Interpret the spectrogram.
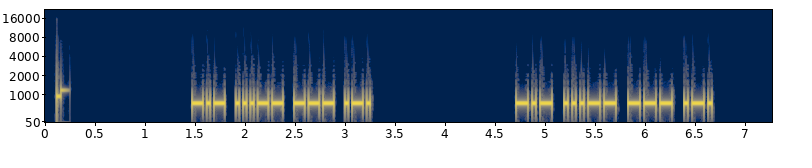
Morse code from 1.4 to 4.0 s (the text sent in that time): K3OR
